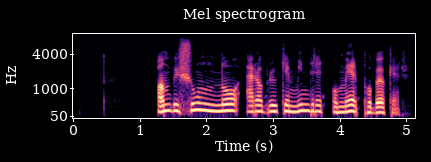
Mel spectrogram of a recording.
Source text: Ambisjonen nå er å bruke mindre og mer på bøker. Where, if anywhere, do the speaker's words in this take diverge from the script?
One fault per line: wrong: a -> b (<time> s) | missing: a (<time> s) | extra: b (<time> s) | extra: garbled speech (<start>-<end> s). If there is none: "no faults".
no faults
